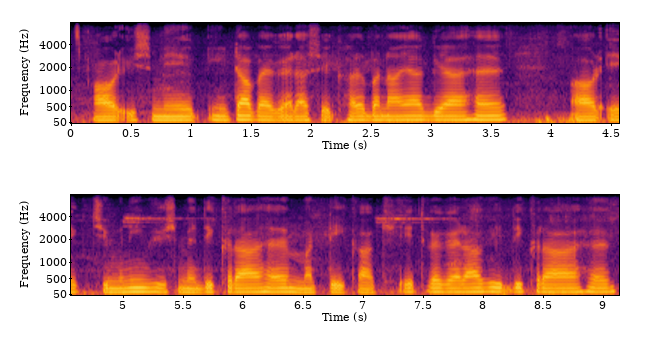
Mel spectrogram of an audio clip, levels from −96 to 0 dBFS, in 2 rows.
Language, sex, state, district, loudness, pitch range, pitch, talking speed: Hindi, male, Bihar, West Champaran, -17 LUFS, 105-115 Hz, 110 Hz, 165 wpm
